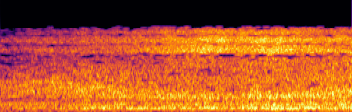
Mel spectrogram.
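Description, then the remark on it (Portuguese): A steady, rushing wind blows without a break, a broad roaring hiss that swells slightly louder toward the end. No voices can be heard. “Esse vento traz um mau presságio.”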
